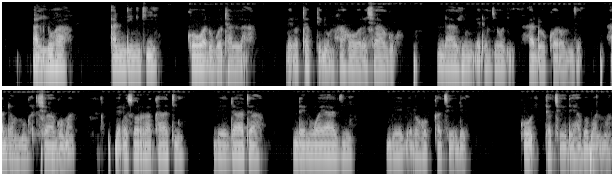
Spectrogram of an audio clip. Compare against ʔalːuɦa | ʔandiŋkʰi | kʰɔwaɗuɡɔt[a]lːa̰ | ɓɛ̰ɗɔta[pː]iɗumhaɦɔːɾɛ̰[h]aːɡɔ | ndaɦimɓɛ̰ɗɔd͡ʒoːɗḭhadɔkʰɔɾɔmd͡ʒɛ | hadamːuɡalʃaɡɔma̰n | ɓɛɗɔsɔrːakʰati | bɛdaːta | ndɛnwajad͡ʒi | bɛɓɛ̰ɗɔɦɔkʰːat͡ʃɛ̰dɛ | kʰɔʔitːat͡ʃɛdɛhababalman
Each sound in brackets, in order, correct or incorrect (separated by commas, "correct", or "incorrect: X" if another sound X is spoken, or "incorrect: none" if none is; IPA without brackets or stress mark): correct, correct, incorrect: ʃ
